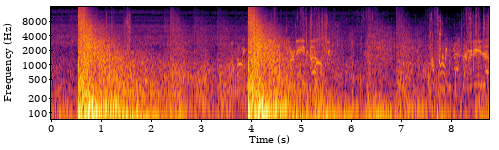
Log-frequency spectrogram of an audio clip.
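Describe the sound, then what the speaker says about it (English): Gunfire through smoke on the Mirage map in the video game CS:GO. Two loud, rolling bursts of automatic fire ring out a few seconds apart over a continuous game background. "Shooting through the smoke."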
